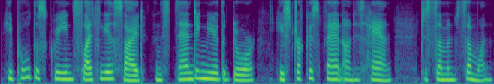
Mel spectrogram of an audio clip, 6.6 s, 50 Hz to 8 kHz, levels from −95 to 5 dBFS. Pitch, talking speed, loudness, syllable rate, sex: 220 Hz, 200 wpm, -18 LUFS, 5.0 syllables/s, female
